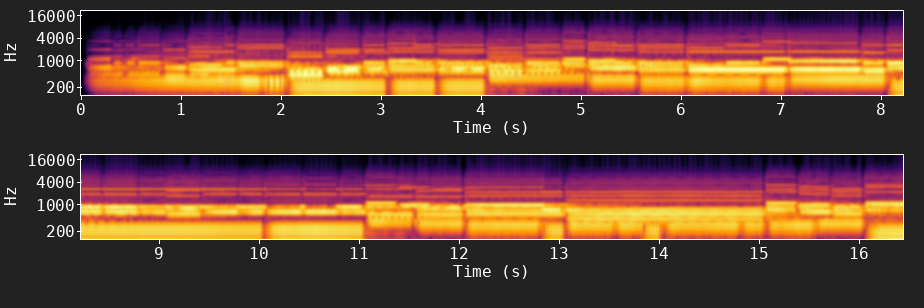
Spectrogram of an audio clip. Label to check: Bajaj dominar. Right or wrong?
Wrong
